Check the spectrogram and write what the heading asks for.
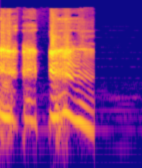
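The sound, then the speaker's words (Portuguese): A loud throat clearing: two short rough bursts followed by a longer gravelly, voiced rasp that trails off, then near silence. “Eu vou chegar, é, sabe, coçando a garganta, tipo.”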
